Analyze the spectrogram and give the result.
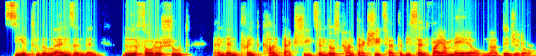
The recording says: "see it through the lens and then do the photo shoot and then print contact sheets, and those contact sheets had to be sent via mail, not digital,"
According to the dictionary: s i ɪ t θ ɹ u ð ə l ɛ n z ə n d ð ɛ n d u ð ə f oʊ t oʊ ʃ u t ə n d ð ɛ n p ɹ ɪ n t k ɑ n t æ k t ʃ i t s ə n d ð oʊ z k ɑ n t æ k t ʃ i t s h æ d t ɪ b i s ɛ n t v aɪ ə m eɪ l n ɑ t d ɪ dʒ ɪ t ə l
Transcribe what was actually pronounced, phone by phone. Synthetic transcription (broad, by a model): s i ɪ t θ ɹ u ð ə l ɛ n z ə n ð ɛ n d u ð ə f oʊ t oʊ ʃ u t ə n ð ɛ n p ɹ ɪ n t k ɑ n t æ k t ʃ i t s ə n ð oʊ z k ɑ n t æ k t ʃ i t s h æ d t ɪ b i s ɛ n t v aɪ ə m eɪ l n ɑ t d ɪ dʒ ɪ t l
